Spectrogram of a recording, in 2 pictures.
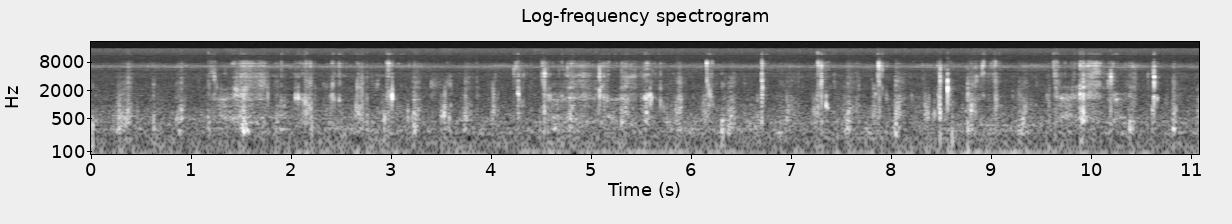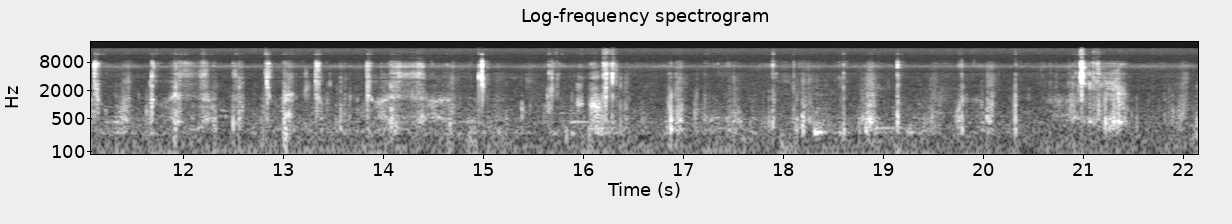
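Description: Close-miked chewing of pani puri: crisp puri shells crunching and crackling between the teeth in quick irregular clicks, with a louder crunch near the end.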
